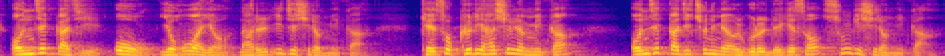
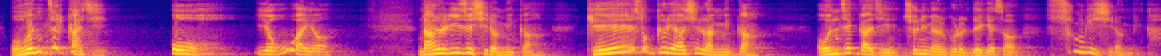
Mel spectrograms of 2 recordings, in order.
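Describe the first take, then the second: First: It is read softly and prettily. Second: It is read with strong force.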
